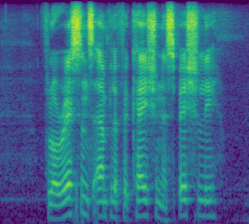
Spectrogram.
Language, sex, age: English, male, 21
